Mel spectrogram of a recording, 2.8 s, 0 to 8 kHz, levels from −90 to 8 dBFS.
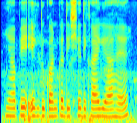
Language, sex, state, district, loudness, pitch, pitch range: Hindi, female, Assam, Kamrup Metropolitan, -16 LUFS, 185 Hz, 180-190 Hz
